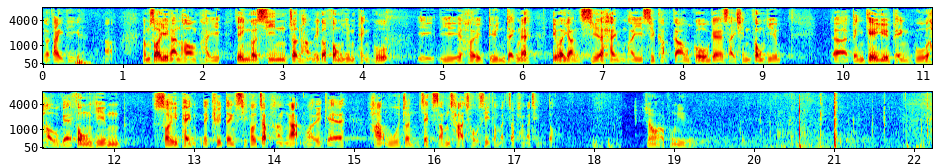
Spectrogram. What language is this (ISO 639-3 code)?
yue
